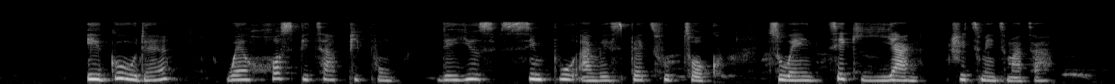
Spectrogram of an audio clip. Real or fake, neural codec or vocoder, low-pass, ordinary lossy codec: real; none; 7.2 kHz; MP3, 64 kbps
